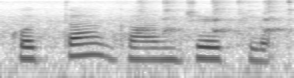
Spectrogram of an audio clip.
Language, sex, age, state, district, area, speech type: Telugu, female, 18-30, Andhra Pradesh, Visakhapatnam, urban, read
